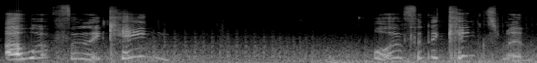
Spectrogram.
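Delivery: very high, thin, soft captive voice; timid captive. Acted. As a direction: plead in a small high-pitched voice. Game master plays frightened captive.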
